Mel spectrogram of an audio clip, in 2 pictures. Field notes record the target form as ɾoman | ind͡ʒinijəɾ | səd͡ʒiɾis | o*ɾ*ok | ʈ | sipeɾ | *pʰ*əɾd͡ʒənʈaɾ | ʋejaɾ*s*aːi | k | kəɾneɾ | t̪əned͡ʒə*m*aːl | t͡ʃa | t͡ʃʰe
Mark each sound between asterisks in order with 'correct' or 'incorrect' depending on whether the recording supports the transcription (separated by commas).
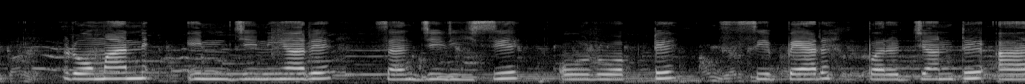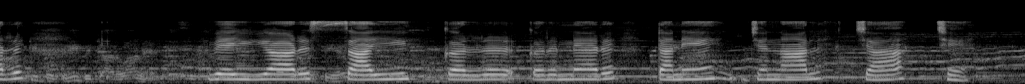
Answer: correct, incorrect, correct, incorrect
